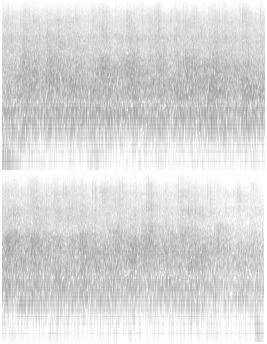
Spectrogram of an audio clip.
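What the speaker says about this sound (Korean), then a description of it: "우리 큰 박수로 격려와 또 환영하면 좋겠습니다." A church congregation applauds to welcome a visiting missionary, continuous clapping heard from a distance, fairly soft but sustained the whole time.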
